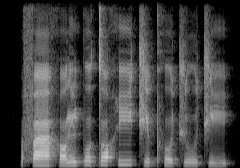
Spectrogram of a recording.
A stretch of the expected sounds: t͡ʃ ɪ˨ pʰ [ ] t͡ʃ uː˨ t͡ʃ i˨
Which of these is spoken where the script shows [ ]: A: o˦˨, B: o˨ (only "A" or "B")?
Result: B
